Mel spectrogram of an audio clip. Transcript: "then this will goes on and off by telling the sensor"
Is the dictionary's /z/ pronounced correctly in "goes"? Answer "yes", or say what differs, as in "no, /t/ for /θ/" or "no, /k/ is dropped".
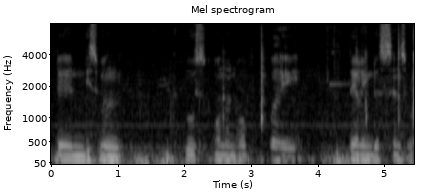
no, /s/ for /z/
